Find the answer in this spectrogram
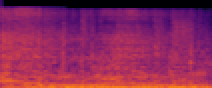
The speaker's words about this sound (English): One final biker joins the ring of motorbikes. The rider dismounts and swaggers forward.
